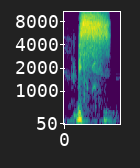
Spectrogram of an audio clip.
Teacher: Bis, sin. Ada nafas. Siulan.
